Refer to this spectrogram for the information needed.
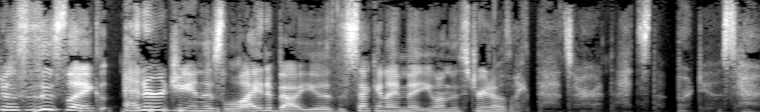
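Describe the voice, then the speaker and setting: Very fast and in an American accent, a woman speaks at a fairly high pitch with very wide pitch swings and big swings in loudness. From New Jersey. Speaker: comedian and radio host. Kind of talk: casual interview chat. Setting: studio.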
